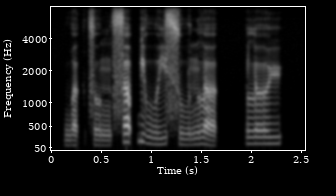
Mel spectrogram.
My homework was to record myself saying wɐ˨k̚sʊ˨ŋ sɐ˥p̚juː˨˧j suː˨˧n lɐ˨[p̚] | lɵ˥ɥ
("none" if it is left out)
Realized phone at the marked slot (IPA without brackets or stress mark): k̚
